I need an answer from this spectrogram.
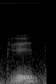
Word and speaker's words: Guð: The word Guð, which means God, should actually really be pronounced with a V. So just imagine it's pronounced with a V. Guð, like Guðmundsson is a common surname, the son of Guðmundur.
